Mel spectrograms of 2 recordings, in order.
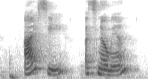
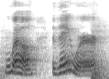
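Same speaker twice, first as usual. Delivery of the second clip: usual speaking voice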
